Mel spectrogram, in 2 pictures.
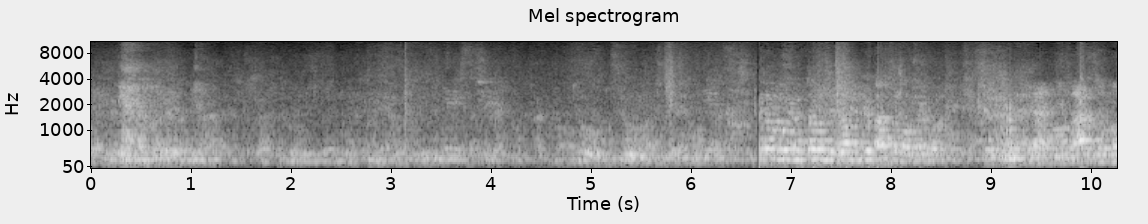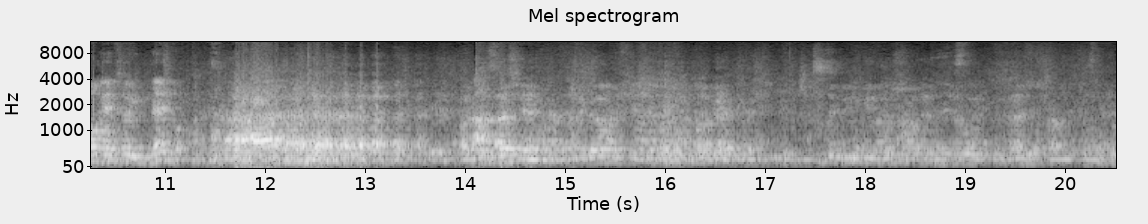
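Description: Elderly men talk and greet one another warmly up close.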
